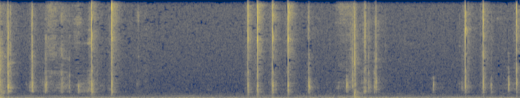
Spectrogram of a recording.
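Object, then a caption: Plastic gaming keypad keys. A small, hollow, backlit plastic Razer Tartarus Chroma gaming keypad has its keys tapped with fingertips and long nails in an irregular typing rhythm. Each press gives a short, dry, bright click that dies away almost at once, over a low, steady background rumble.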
